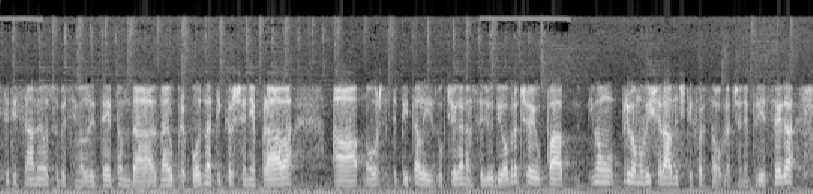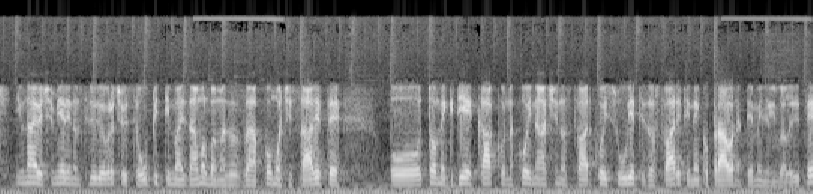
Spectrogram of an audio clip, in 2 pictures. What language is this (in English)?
Croatian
